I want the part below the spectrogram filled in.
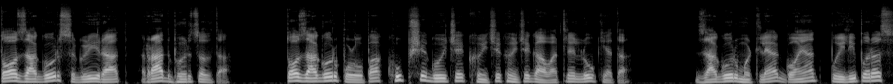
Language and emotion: Goan Konkani, neutral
